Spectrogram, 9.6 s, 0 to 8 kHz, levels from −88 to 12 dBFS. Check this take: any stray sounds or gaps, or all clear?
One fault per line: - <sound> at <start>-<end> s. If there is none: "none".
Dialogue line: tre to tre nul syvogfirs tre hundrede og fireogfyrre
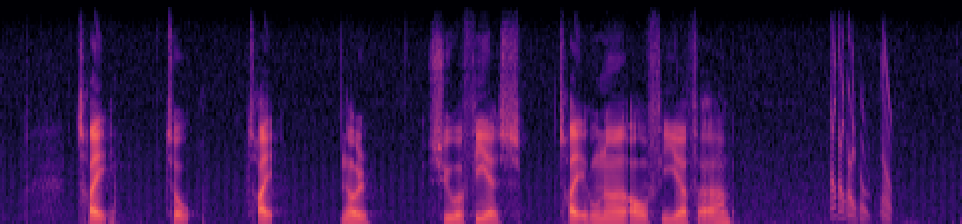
- chirp at 8.3-8.9 s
